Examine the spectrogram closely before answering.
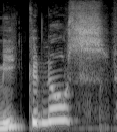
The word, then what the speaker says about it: Myconids: grve caves chapter 2 we're getting weird with mids mikids mids uh I make them sound like they're from mikos half the time I don't know why in your game pronounce it however you like Miko like the micro risal fungal network is probably the correct pronunciation and if you don't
